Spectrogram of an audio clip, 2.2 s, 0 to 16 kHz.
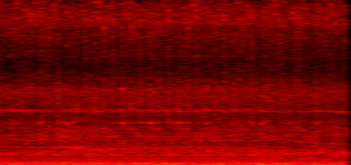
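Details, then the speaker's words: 2006 Mitsubishi Pajero 3.8 L V6 idling after fixing a P0304 single-cylinder misfire: smooth, even idle with no stumble and no check engine light; normal idle after repair. "hopefully you can hear that there's no more misfire and i'll show you there's no check engine light as well so this thing's running sweet sounds good"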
